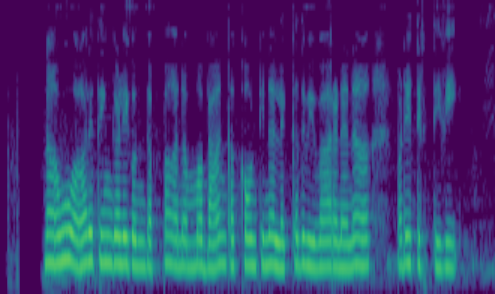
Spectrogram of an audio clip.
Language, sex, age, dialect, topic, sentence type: Kannada, female, 31-35, Central, banking, statement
